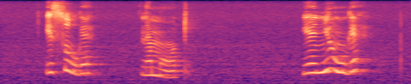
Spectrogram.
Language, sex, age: Swati, female, 20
